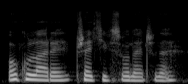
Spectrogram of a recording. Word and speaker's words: okulary przeciwsłoneczne: Yeah, in English, it's sunglasses, but in Polish, you have to say okulary przeciwsłoneczne.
